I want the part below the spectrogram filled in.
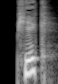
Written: pjæk

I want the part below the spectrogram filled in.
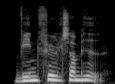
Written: vindfølsomhed

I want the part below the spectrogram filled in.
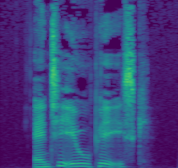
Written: antieuropæisk

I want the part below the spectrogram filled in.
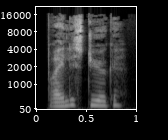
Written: brillestyrke

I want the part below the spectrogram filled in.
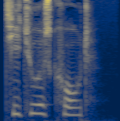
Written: titurskort

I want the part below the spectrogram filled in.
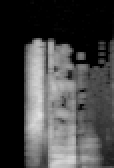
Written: star

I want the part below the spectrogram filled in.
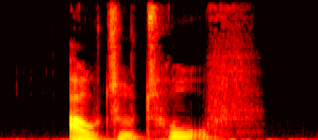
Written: autotrof

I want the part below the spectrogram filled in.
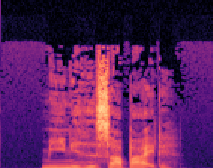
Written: menighedsarbejde

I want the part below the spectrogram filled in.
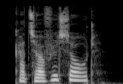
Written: KARTOFFELSORT

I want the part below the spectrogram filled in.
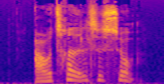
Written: aftrædelsessum

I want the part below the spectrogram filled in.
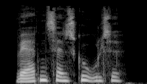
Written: VERDENSANSKUELSEN

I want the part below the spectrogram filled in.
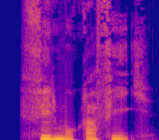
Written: filmografi

